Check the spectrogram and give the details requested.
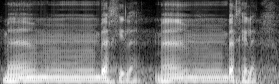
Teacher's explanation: هنا نلاحظ جاء حرف الباء بعد النون الساكن، فهنا نغير هذه النون وتنقلب إلى ميم مخفاة بغنة، هكذا: من بخل، من بخل. ونلاحظ أن إخفاء الميم يعني لا يكون هناك فرجة كبير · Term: الإقلاب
